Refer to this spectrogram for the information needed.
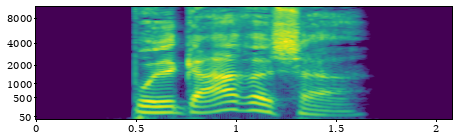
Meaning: inflection of bulgarisch: 1. strong/mixed nominative masculine singular 2. strong genitive/dative feminine singular 3. strong genitive plural
- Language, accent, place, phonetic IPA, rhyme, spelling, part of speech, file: German, Germany, Berlin, [bʊlˈɡaːʁɪʃɐ], -aːʁɪʃɐ, bulgarischer, adjective, De-bulgarischer.ogg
